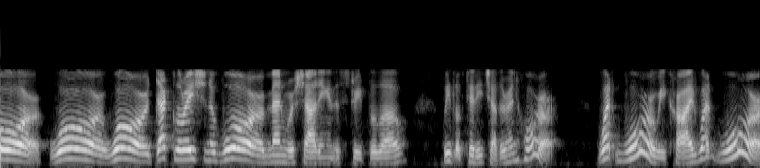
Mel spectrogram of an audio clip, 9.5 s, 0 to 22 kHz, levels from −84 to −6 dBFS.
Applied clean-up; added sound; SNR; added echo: none; none; none; none.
